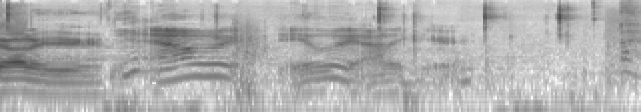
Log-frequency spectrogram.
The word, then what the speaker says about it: Aloy: Get Alloy out of here. Get Aloy out of here.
